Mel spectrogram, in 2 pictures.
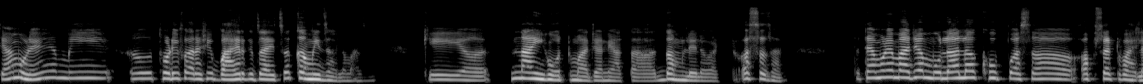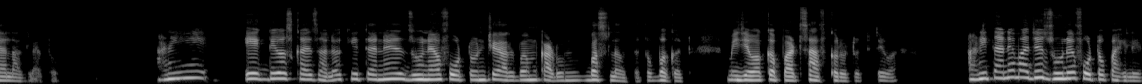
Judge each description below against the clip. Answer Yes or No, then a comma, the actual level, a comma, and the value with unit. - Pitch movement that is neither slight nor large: No, wide, 5.9 semitones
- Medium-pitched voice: No, high, 230 Hz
